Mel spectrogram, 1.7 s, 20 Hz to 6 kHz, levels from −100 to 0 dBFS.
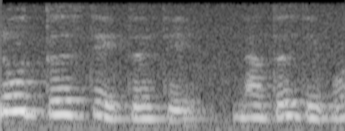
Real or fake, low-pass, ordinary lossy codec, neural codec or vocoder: real; 5.4 kHz; none; none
